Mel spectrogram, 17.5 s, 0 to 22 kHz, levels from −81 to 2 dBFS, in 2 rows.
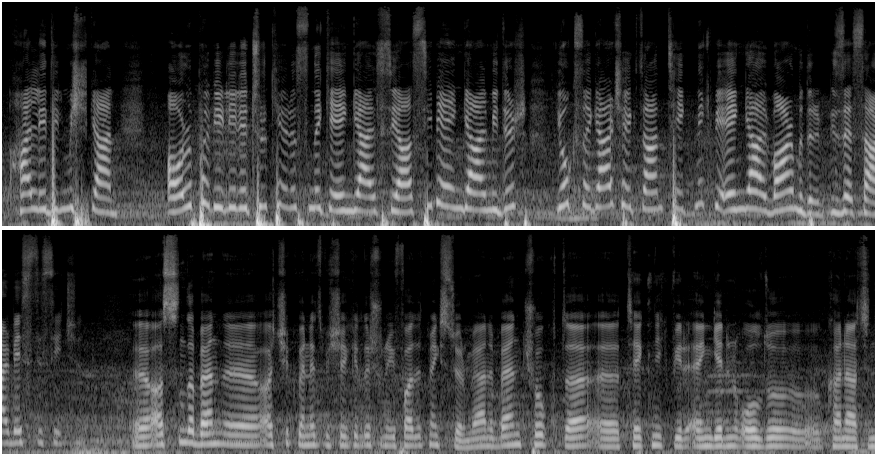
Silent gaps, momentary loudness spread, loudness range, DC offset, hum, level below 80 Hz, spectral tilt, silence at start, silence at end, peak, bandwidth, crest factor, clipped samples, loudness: none; 9 LU; 5 LU; under 0.1%; none; -30 dBFS; -6 dB/octave; 0 s; 0 s; -2 dBFS; over 20 kHz; 20 dB; under 0.1%; -24 LUFS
